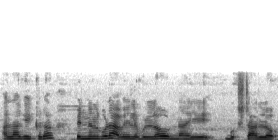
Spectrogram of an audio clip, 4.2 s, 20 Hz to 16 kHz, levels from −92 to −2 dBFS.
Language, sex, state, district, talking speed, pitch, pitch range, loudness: Telugu, female, Andhra Pradesh, Annamaya, 145 wpm, 220 Hz, 205-235 Hz, -15 LUFS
